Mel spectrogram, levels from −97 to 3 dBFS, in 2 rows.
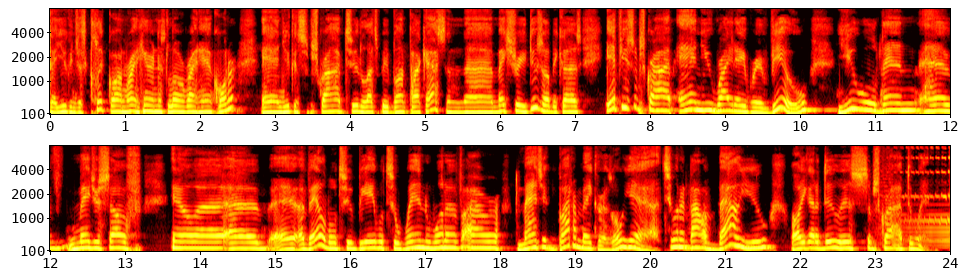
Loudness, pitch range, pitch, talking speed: -19 LUFS, 150-185 Hz, 170 Hz, 195 wpm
